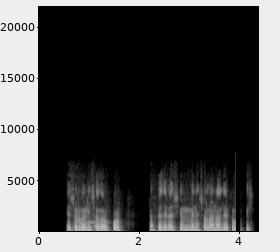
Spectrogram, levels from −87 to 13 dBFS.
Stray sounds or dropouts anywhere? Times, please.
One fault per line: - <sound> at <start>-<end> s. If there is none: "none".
- dropout at 3.9-4.0 s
